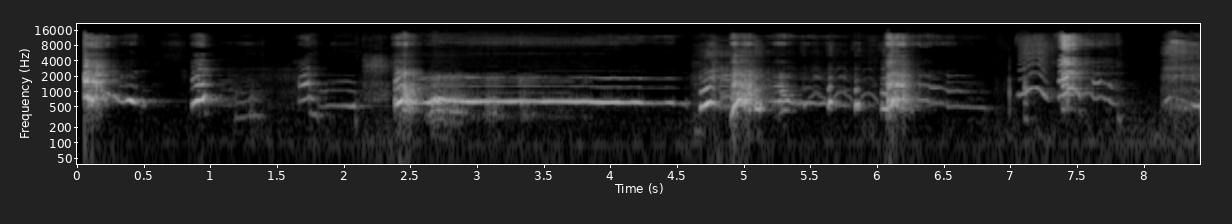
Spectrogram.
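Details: A small Jack Russell Terrier-Pug mix 'talks' while playing, in playful yips, warbles and a long sustained howl.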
